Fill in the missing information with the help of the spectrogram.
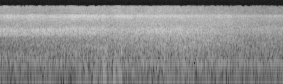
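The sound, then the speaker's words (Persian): Heavy rain pours down in a park in cold weather, heard from under a tree, in a dense, steady hiss that stays loud and unbroken throughout, with no voices and no distinct individual drops standing out. “دارم به خونه نزدیک میشم ولی بارون شدیدتر شده اومدم توی پارک زیر درخت وایستادم”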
